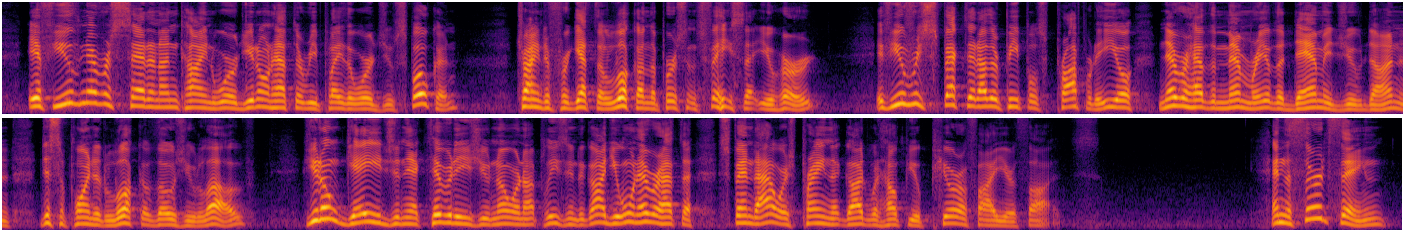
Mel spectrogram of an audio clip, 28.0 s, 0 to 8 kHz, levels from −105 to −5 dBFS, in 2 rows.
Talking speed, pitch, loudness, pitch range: 180 wpm, 175 Hz, -26 LUFS, 150-200 Hz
